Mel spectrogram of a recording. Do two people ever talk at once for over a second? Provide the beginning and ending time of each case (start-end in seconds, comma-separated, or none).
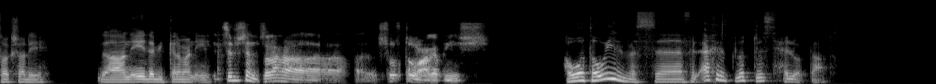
none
